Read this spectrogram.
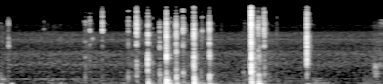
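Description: Keys on a computer keyboard click in quick bursts.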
